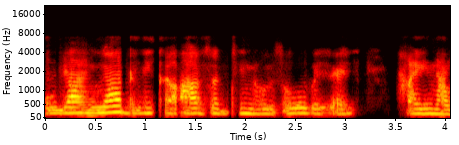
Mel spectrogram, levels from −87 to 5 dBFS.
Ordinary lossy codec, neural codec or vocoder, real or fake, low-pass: none; codec, 16 kHz, 1 kbps, FreqCodec, smaller model; fake; 7.2 kHz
